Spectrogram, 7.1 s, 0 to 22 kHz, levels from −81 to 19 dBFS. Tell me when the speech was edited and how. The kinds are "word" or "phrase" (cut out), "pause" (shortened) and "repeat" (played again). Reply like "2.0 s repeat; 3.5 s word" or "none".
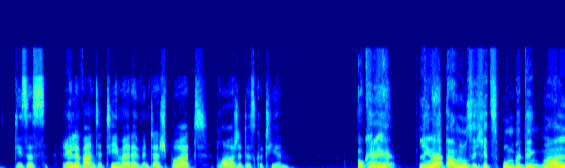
5.5 s word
